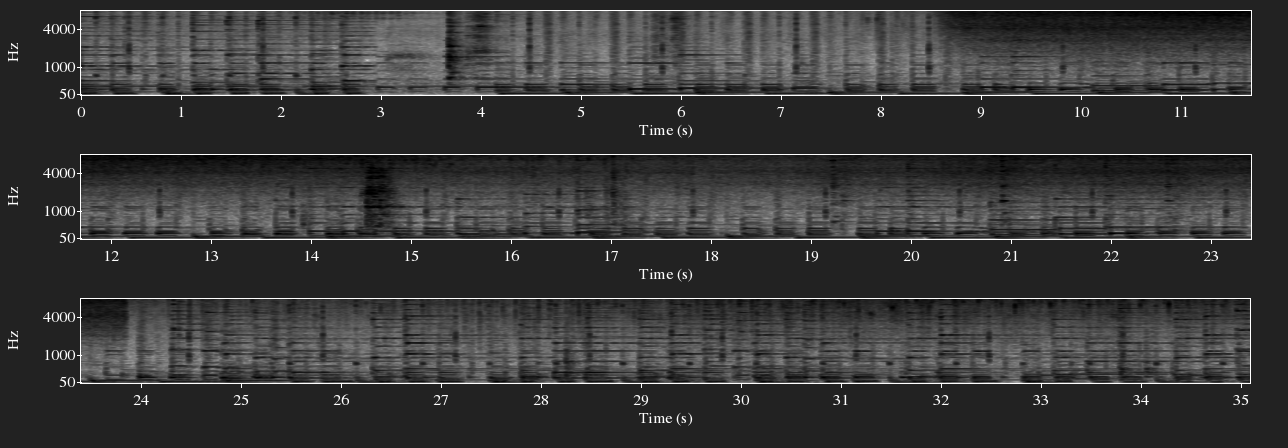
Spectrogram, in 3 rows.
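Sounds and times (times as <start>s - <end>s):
background music with bass line: 0.0s - 3.0s, 4.2s - 35.0s
vegetables sizzling on a griddle: 8.1s - 35.0s.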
